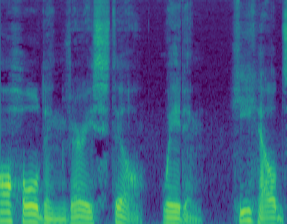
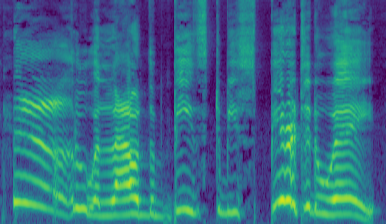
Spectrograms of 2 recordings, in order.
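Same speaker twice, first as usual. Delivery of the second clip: high, laughing voice, slowing at the end; helpless laughter; 6 dB louder than usual. Acted. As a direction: giggle through the whole idea. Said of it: "shaken by a hilarity".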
